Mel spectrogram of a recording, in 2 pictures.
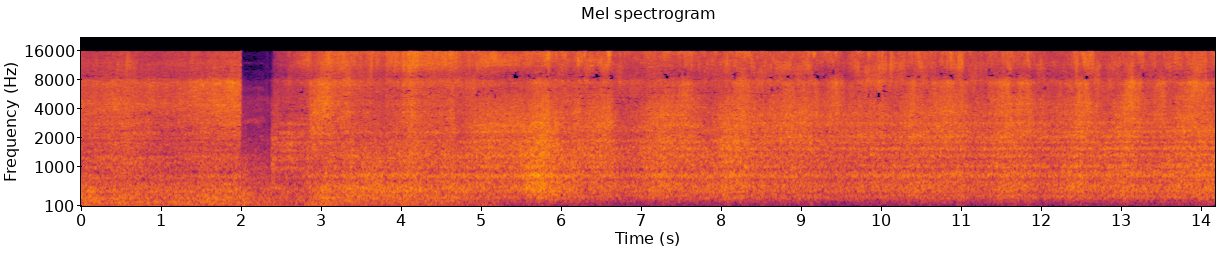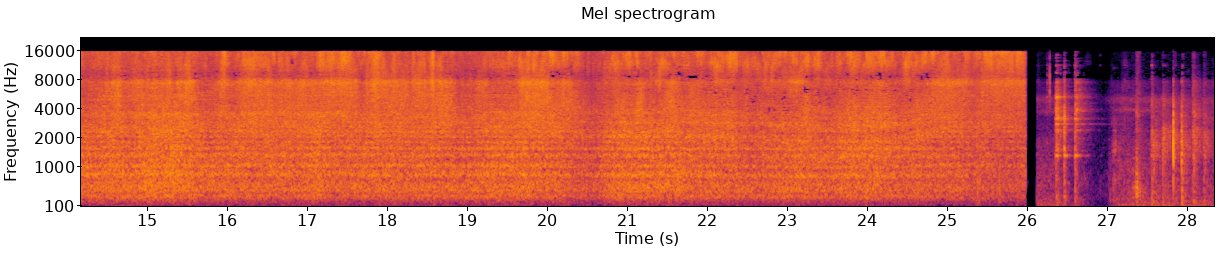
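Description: Oxy-fuel cutting torch hissing steadily as its flame cuts through a steel knife blank, with a short dip about two seconds in. It cuts off abruptly near the end, leaving faint clicks.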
